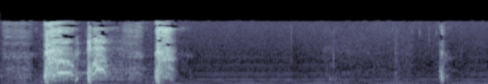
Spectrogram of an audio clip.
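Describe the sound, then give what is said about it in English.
Three loud, harsh coughs in quick succession from a speaker addressing an audience, followed by a low steady hum and one faint, short cough or throat sound near the end. “For those who are coughing in here, I'm doing it myself.”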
